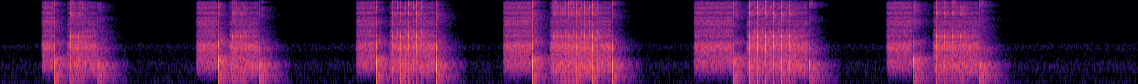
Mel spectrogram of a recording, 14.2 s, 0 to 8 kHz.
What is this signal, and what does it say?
Pulse dialling, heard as a rotary dial, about 10 pulses a second, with room echo. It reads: 2 2 4 6 6 4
